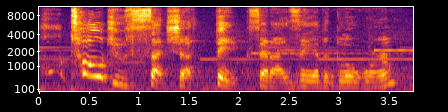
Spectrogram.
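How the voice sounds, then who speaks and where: A woman speaks in a put-on character voice at a fairly slow pace. Clear background noise runs underneath. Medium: read story. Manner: kindly, matter-of-fact.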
